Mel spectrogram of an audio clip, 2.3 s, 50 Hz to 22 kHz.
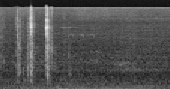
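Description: Car key jangling and clicking in the ignition switch of a 2011 Hyundai Accent as it is turned to the on position, a few sharp clicks within the first second.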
